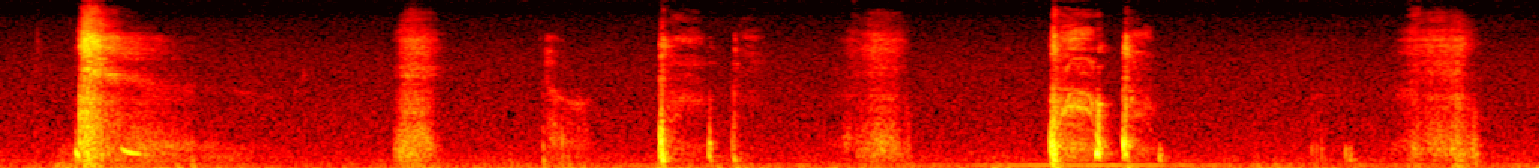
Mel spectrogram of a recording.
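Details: Adult with wet, desperate sneezes and sniffles, a tingling nose and cause unknown, plus several short, dry coughs in between without rattle.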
